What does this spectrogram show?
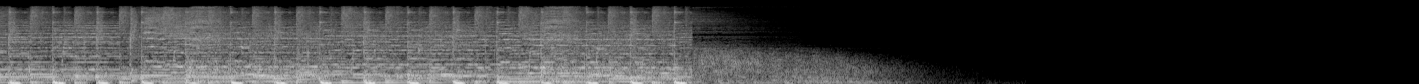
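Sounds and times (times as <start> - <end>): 
backing track: 0.0 - 7.0.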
